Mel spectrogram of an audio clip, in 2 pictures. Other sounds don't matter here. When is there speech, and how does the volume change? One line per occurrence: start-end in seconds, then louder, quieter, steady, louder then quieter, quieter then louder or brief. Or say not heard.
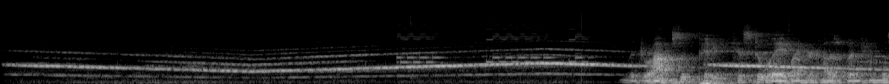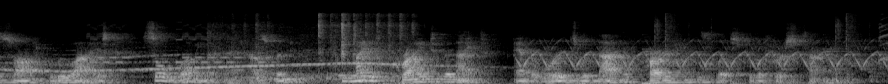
6.2-17.4 steady.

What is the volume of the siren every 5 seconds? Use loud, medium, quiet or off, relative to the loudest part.
loud, loud, medium, medium.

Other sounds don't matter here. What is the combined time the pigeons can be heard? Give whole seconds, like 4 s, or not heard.
2 s.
